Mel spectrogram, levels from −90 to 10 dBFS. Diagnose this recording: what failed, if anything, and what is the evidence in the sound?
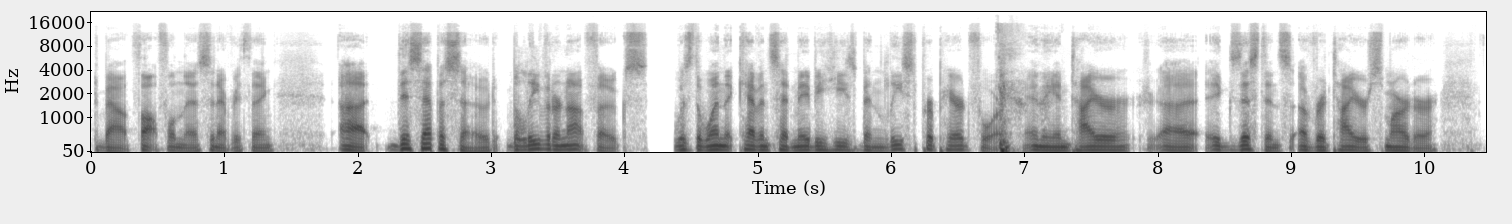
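Network stage, scattered short gaps between 2.07 and 3.39 s, ending just before "it or not folks". About three brief holes, the longest around 20 ms, where the receiver extended the preceding sound to cover 60 ms of lost or late audio.

Network and codec stage, lost packet rebuilt from error correction at 5.55–5.73 s, right after "said maybe". There is no gap, but about 100 ms turns rougher and noisier. That fits Opus in-band forward error correction, with the decoder playing low-bitrate copies carried in the following packets.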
